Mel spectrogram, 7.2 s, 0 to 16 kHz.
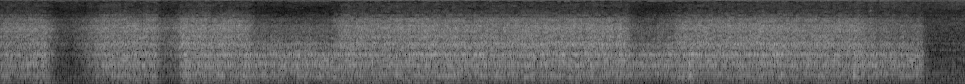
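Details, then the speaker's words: MR MCR 125 120 W solid-state amplifier with cassette player, nothing playing: loud, steady hiss like an untuned FM radio; customer reports intermittent thunder-like rumbling too; cause not yet confirmed. "सनसनाहट की आवाज आने लगती है। ठीक उसी प्रकार से इसकी आवाज सनसनाहट की आ रही है।"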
